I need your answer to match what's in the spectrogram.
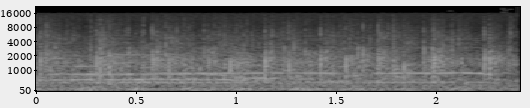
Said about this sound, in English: Staccato clapping in the stands.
